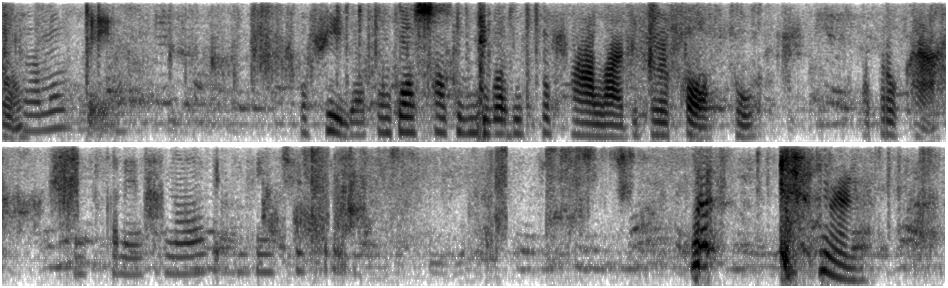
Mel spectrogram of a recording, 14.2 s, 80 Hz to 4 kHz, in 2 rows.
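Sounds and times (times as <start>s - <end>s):
people talking quietly: 0.0s - 14.1s
speech: 2.2s - 5.8s, 6.4s - 10.1s, 11.8s - 12.6s, 13.2s - 13.7s
sharp loud sneeze: 12.3s - 13.4s.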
